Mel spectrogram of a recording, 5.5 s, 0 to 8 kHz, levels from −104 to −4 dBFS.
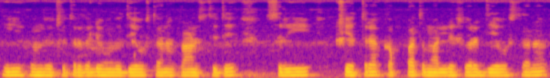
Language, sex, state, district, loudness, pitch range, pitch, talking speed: Kannada, male, Karnataka, Koppal, -17 LUFS, 115-125 Hz, 120 Hz, 120 wpm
